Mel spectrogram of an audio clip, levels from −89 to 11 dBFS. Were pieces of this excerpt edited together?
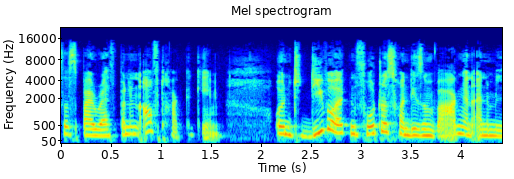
no; 0 cuts

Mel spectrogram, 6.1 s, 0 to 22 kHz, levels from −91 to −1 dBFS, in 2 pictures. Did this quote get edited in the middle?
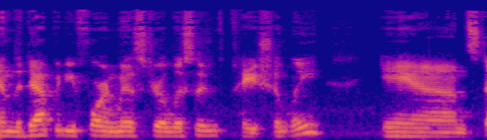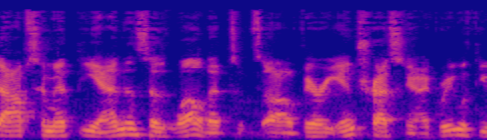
no; 0 cuts

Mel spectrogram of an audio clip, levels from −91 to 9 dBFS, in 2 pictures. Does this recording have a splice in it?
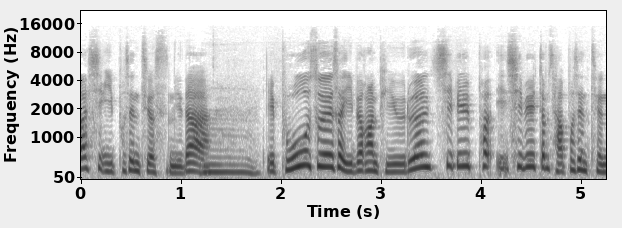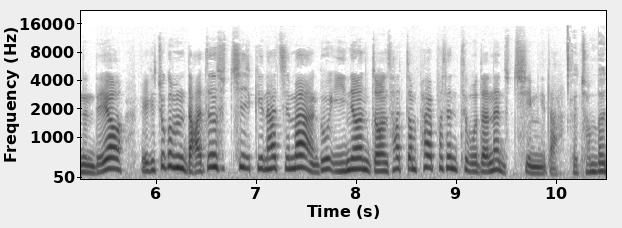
yes; 3 cuts; at 5.8 s, 7.7 s, 9.5 s

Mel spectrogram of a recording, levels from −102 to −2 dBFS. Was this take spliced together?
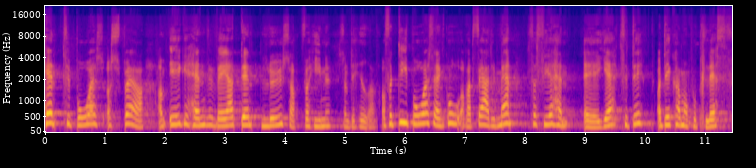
yes; 3 cuts; at 4.2 s, 5.5 s, 10.2 s

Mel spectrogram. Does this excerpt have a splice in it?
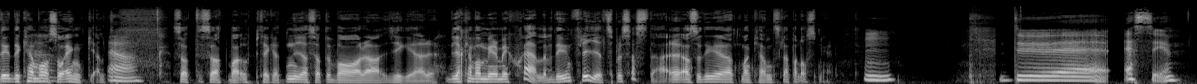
yes; 3 cuts; at 2.3 s, 4.5 s, 9.9 s

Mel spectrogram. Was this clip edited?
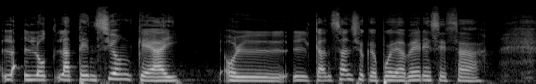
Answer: no; 0 cuts

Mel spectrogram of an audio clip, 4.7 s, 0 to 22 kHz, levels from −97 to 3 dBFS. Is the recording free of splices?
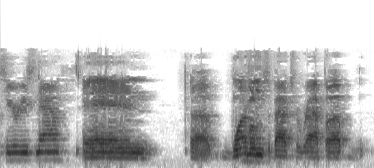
yes; 0 cuts

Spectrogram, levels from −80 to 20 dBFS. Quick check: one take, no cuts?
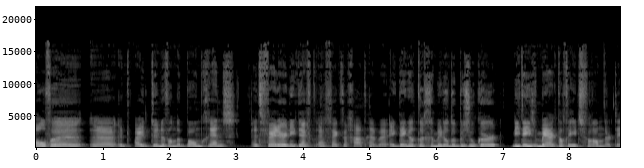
no; 2 cuts; at 3.1 s, 7.0 s

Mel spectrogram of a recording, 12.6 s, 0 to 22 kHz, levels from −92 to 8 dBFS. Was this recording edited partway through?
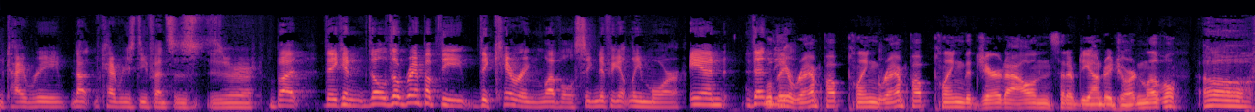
yes; 2 cuts; at 6.8 s, 8.8 s

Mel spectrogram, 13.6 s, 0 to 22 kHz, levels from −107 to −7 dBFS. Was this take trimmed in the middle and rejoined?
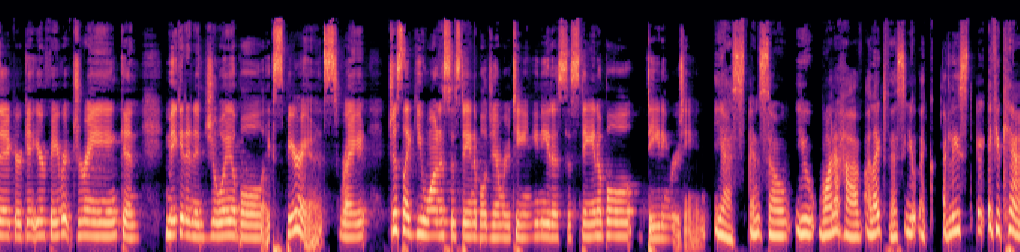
yes; 1 cut; at 9.5 s

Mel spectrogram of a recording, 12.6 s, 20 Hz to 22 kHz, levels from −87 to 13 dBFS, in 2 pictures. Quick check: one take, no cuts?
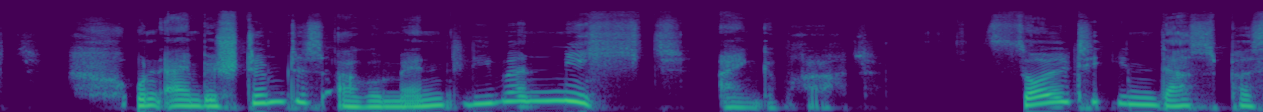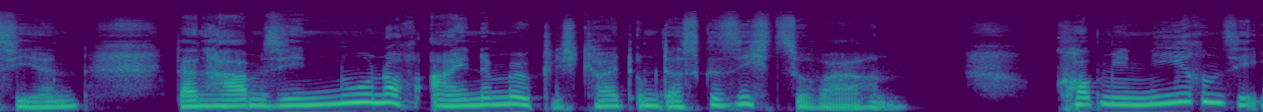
no; 1 cut; at 3.5 s

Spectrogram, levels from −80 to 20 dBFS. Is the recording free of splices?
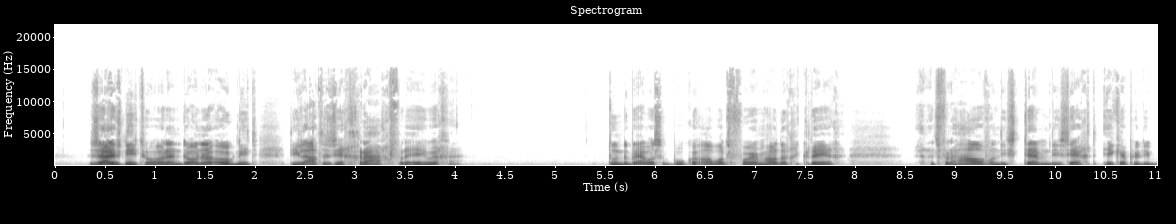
yes; 0 cuts

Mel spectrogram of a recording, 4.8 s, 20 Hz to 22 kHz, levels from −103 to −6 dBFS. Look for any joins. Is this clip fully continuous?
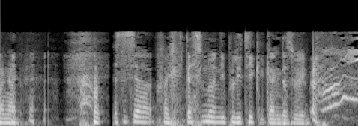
no; 1 cut; at 2.7 s

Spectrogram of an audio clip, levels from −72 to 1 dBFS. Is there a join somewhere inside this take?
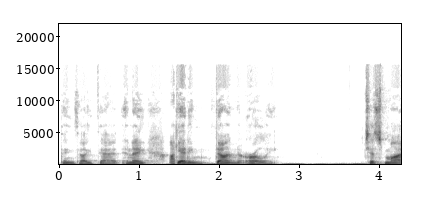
yes; 2 cuts; at 1.4 s, 1.9 s

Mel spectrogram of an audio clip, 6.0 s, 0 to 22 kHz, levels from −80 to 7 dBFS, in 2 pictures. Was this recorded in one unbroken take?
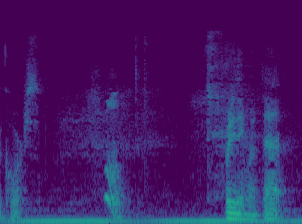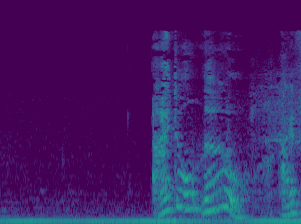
yes; 0 cuts

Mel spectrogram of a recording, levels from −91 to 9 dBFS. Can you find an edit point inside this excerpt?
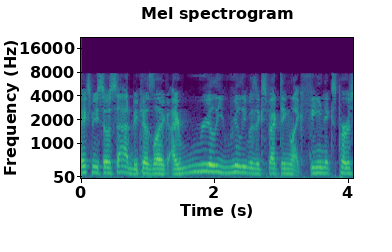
no; 0 cuts

